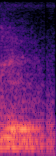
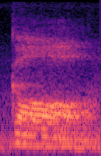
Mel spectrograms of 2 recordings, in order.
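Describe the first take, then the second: First: The consonant is said pure, with no vowel. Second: A short schwa vowel follows the consonant. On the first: The speaker calls it right. "instead of g" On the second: The speaker calls it wrong. "That's the equivalent of doing the ga"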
